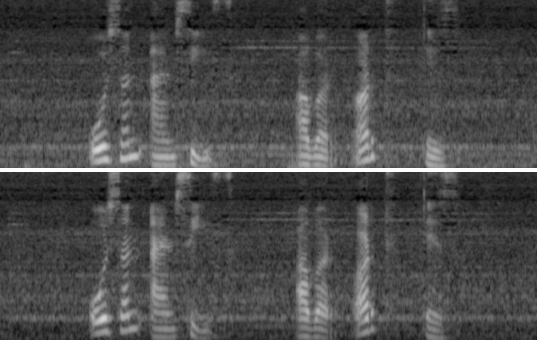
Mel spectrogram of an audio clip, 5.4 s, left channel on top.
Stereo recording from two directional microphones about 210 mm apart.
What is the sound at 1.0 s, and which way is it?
Speech, 25° right (ahead or behind).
